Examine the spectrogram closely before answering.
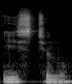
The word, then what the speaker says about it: истину: А здесь истину. Здесь ударение прямо на первый слог.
